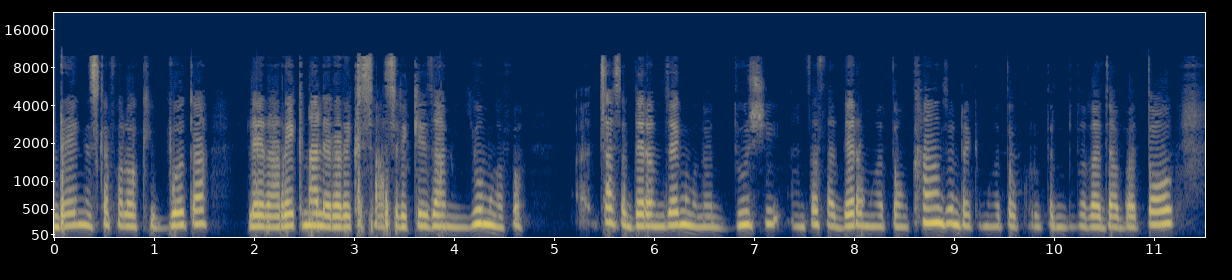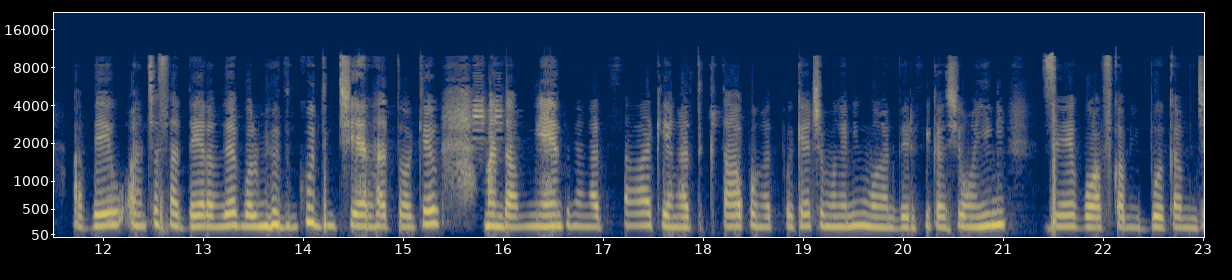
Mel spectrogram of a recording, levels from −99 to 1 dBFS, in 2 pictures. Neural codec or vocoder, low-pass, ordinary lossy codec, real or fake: none; 9.9 kHz; AAC, 32 kbps; real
